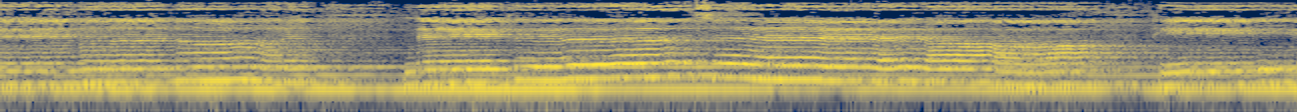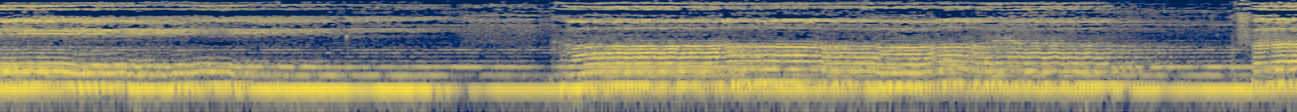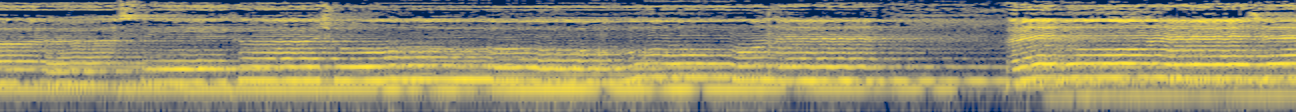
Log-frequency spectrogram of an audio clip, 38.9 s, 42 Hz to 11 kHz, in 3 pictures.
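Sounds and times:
held vocal drone: 0.0s - 38.9s
melismatic chant singing: 0.0s - 38.9s.

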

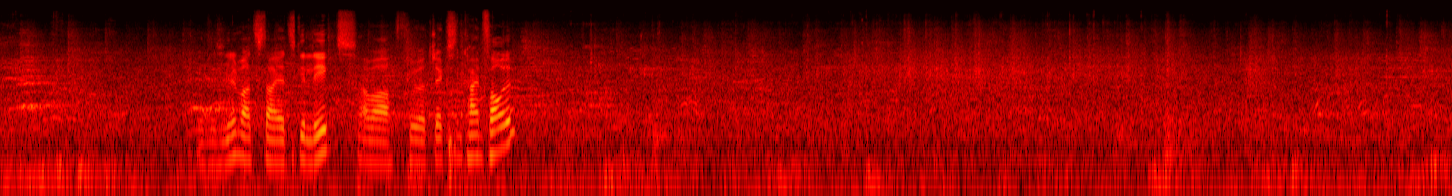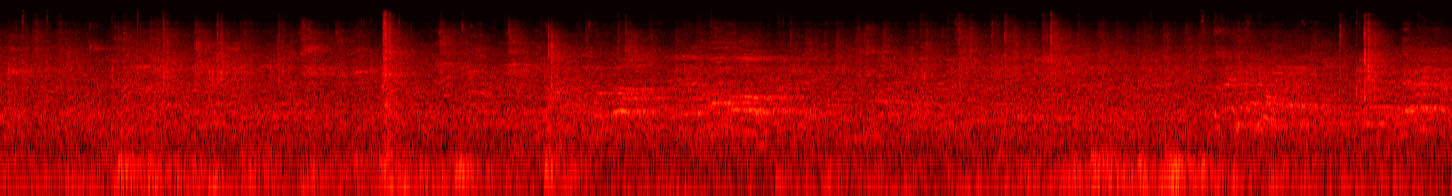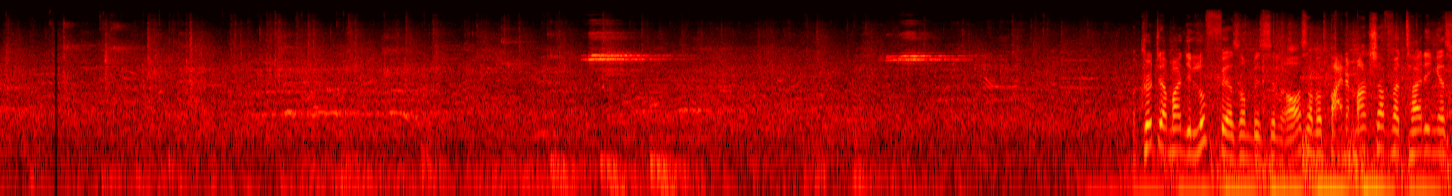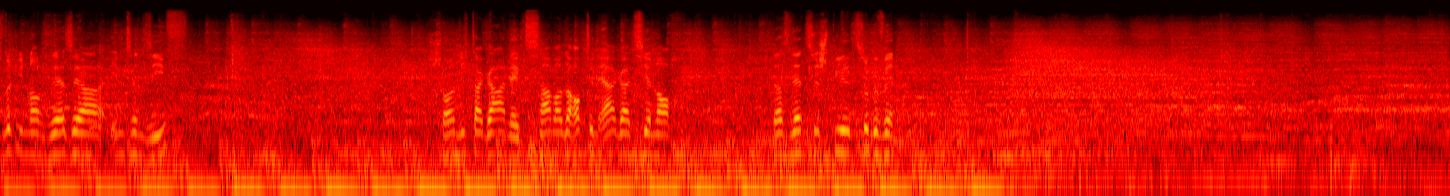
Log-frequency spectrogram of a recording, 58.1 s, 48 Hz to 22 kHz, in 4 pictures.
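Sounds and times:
crowd chatter and shouts: 0.0s - 58.0s.

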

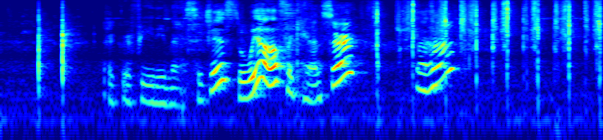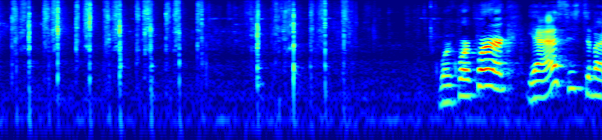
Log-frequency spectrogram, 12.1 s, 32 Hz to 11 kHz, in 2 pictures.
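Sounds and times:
cards being shuffled: 3.7s - 9.8s.

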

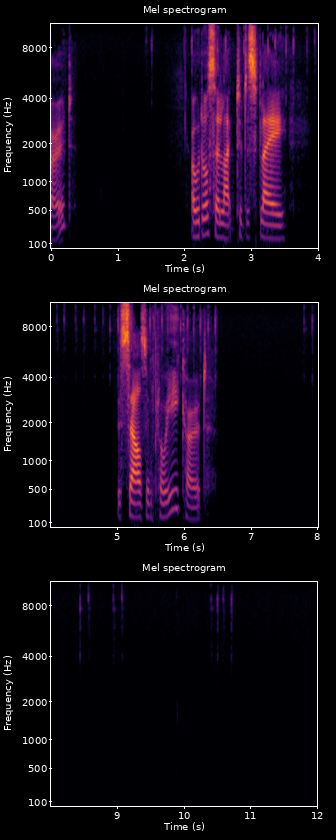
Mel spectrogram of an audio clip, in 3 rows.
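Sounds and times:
computer mouse clicks: 3.5s - 5.0s, 7.8s - 9.2s, 10.4s - 10.8s.

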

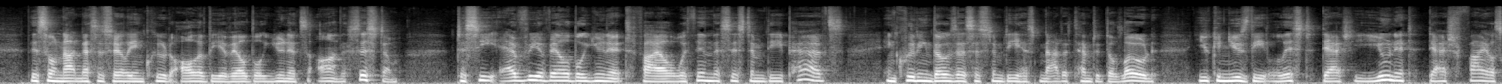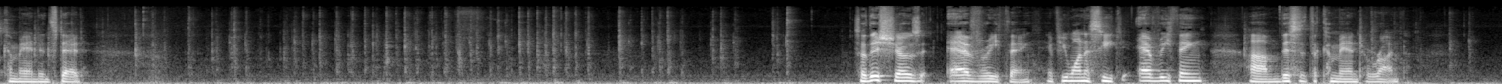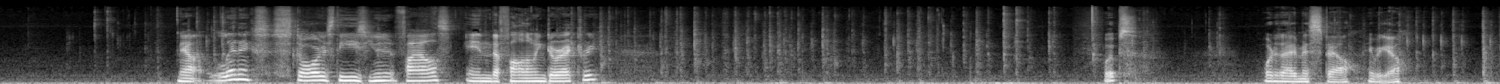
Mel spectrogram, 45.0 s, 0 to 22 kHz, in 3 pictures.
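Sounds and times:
typing on computer keyboard: 16.4s - 23.0s, 36.0s - 40.7s, 44.1s - 45.0s.

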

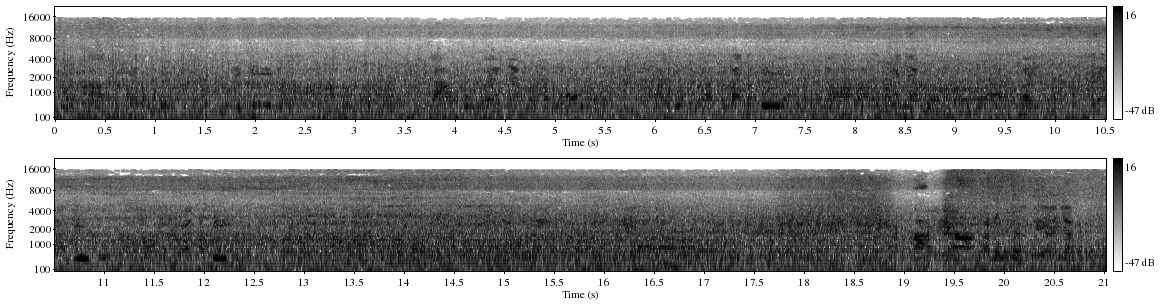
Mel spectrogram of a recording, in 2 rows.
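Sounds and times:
road noise in tunnel: 0.0s - 21.0s
wind noise: 0.0s - 21.0s.

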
